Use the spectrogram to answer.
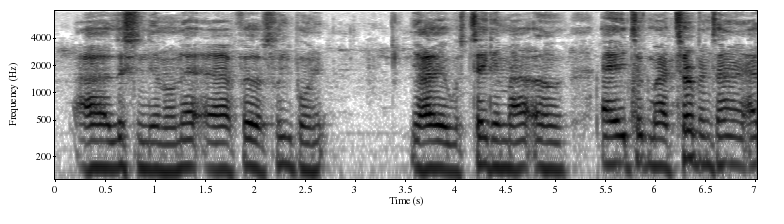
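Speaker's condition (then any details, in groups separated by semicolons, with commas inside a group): Cerebral palsy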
